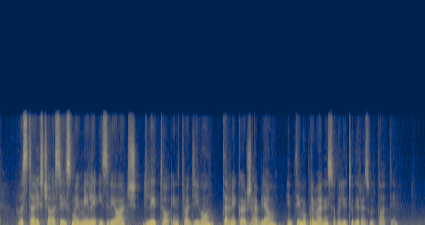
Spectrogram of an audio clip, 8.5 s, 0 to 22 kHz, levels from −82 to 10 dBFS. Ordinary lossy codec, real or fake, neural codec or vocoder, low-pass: none; fake; codec, 16 kHz in and 24 kHz out, 0.6 kbps, FocalCodec, streaming, 4096 codes; 10.8 kHz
